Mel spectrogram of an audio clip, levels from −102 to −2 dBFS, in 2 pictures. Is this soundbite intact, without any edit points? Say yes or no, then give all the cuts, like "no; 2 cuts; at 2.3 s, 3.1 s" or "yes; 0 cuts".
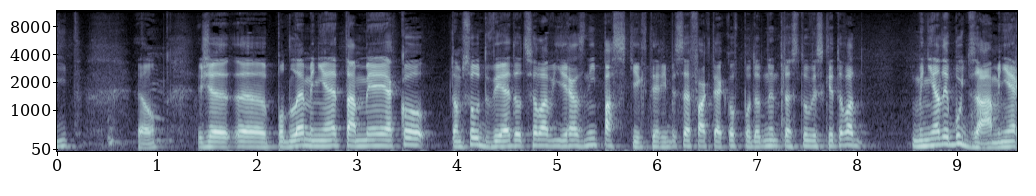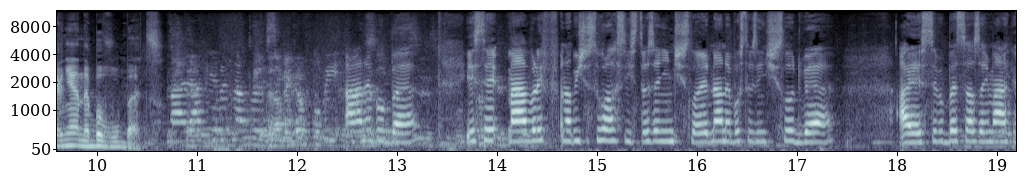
no; 2 cuts; at 10.7 s, 14.8 s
